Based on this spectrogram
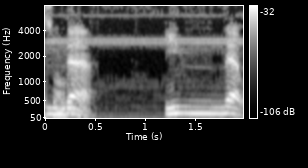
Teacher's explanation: we have a noon which is mushaddad in verse 23. So you have to apply ghunna for two vowel counts.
